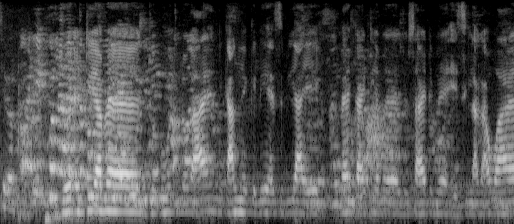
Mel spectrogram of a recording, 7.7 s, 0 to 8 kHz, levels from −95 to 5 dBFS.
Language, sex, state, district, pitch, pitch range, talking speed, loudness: Hindi, male, Bihar, Vaishali, 165 Hz, 150-180 Hz, 170 wpm, -19 LUFS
